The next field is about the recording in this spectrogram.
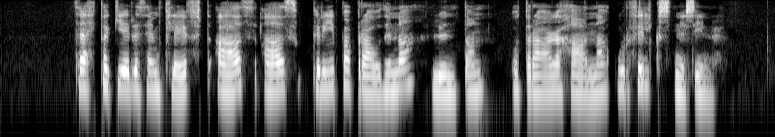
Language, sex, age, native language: Icelandic, female, 40-49, Icelandic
